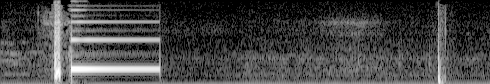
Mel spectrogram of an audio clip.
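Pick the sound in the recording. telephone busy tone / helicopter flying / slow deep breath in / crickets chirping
telephone busy tone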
